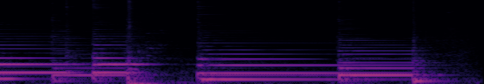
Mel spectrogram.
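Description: Steel-string acoustic guitar fingerpicked in a high position up the neck: about five plucked notes and chord tones, each left to ring and die away.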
